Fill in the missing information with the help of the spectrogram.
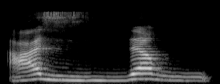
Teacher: Az, ayn from your throat, attach it. Za will get sifa of raqawa. And raqawa is flow of sound.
